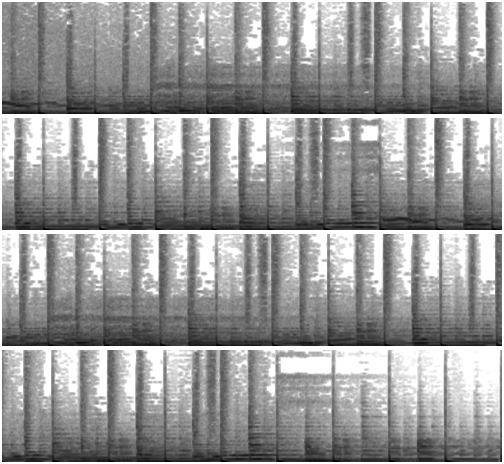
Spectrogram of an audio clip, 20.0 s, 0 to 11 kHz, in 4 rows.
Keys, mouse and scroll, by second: 4.9 scroll down 1, 13.5 ctrl+=, 16.0-16.4 scroll down 1.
